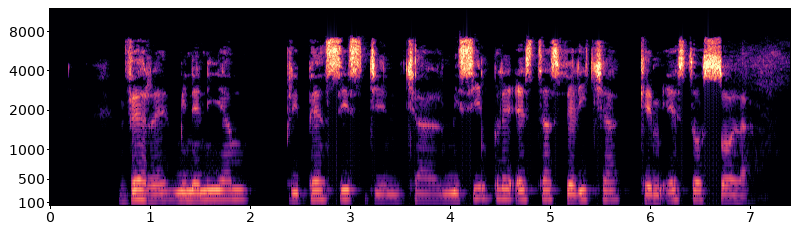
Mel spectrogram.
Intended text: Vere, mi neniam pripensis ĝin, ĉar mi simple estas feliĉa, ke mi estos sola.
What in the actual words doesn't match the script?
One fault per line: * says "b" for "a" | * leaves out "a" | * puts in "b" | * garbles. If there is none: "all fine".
all fine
